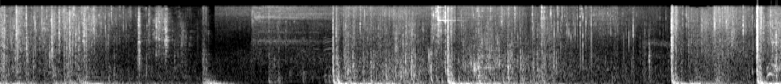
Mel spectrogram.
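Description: Heavy gunfire and explosions boom in loud bursts.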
